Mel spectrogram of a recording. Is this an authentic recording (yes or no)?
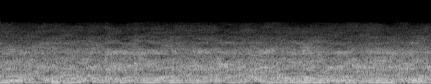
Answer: no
